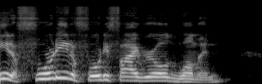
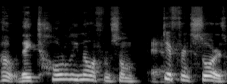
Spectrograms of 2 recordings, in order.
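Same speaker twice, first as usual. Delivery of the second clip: ordinary talk, nothing marked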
